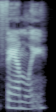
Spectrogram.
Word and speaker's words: family: Look at family. Stress is on fam. The next vowel is I. It is unstressed so we drop it. Family.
